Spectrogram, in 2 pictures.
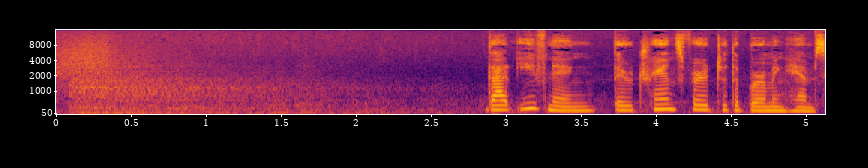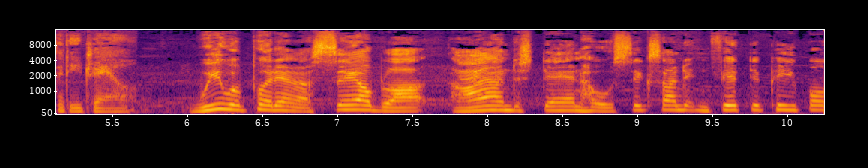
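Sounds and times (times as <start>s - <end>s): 
deep thunder rumbling: 0.0s - 4.0s
speech: 2.9s - 10.2s.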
